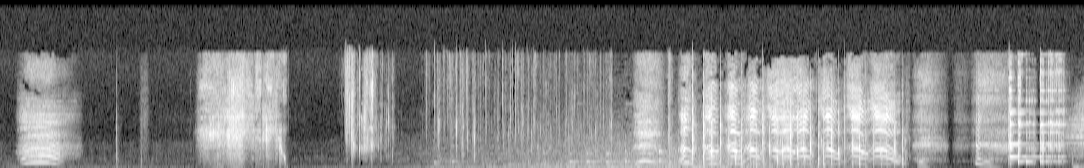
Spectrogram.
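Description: Cartoon stomach-growl sound effects: a short squeaky rising-and-falling tone near the start and two brief noisy bursts, then from about four seconds a low rumble overlaid with rapid squeaky rising-and-falling chirps, ending about a second before the close.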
